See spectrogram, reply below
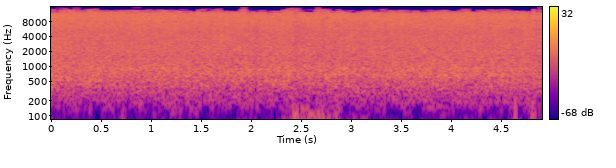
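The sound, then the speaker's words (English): Heavy rain pours down in a steady, dense roar with no voices during a windy thunderstorm, and a brief low gust of wind rumbles through about halfway. “But it's a little bit windy as well. So you can't feel the rain, but you can feel a little bit of spray.”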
